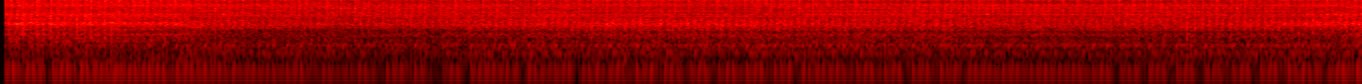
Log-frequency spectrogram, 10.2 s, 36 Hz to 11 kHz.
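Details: BMW R1200R at idle: steady low boxer idle with a loose, uneven metallic rattle riding over it; rattle suspected from the transmission, source unconfirmed.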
